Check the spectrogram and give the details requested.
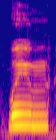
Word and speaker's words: womb: not pronounce the B it's a silent B so it's thumb womb what else would I say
